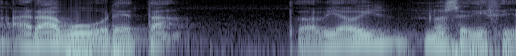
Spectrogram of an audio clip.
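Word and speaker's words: ラブレター: la palabra inglesa y lo pronuncian a la japonesa ara bureta todavía hoy no se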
